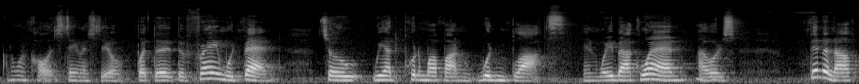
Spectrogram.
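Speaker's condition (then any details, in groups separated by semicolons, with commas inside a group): Cleft palate and cleft lip; over 30 years ago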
